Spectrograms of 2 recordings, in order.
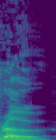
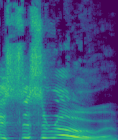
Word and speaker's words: Cicero: I don't know how you say his name ciso no way Cicero right finally you exactly he was the Mad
